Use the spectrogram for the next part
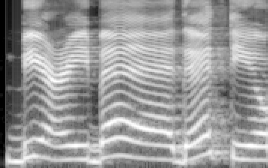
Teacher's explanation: Okay, ബിഇബാദതി ബി ഐൻ ഉച്ചരിക്കുമ്പോൾ പ്രത്യേകം ശ്രദ്ധിക്കണം. തൊണ്ടേൻ്റെ നടുക്ക് നിന്ന് വരുന്ന അക്ഷരമാണ് ഐൻ.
